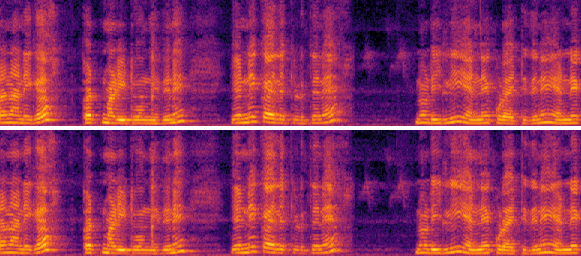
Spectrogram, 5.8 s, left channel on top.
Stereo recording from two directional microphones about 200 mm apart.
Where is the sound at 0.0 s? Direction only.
5° left (ahead or behind).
